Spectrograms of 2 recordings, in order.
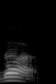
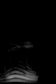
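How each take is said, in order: First: The vowel is short and reduced, like 'thuh'. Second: The vowel is long, like 'thee'. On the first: "but we pronounce it as the" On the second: "the general rule of an open syllable, we would pronounce it as the"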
